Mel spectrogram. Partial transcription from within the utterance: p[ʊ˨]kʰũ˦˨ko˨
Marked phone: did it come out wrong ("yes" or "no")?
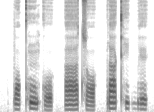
yes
